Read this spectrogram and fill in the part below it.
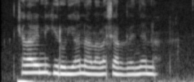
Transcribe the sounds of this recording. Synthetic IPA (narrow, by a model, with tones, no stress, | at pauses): kɛ˦na˦ɾɛ˦ni˦ki˨ɾo˨ɾja˨˦na˨la˨la˦ʃa˨ɾlɛ˨ɲa˦na˨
